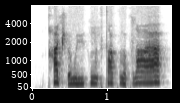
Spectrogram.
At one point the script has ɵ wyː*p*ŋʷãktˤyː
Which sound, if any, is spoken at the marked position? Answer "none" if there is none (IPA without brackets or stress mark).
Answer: k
